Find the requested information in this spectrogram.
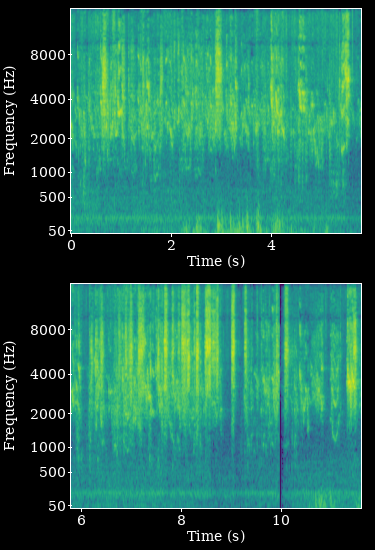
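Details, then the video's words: Pet budgerigars, a breeding pair kept with their family, chirping in rapid, busy chatter of scratchy high squawks and twitters that run on almost without pause, with a few brief gaps near the end. "Cute Budgies Chirping Sounds"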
